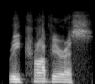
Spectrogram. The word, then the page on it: retrovirus: American English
